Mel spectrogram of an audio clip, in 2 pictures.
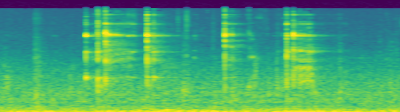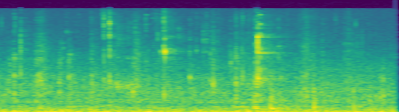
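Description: A young woman slurps and chews food.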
